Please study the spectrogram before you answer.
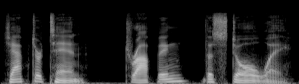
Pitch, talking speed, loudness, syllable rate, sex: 100 Hz, 80 wpm, -21 LUFS, 3.8 syllables/s, male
